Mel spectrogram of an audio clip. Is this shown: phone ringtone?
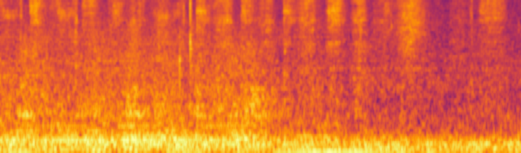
no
